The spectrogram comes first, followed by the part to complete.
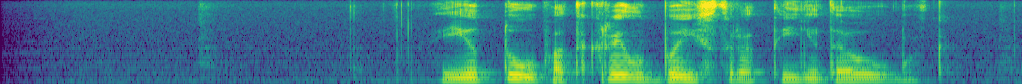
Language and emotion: Russian, angry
